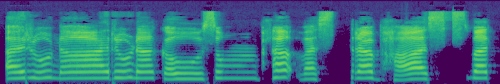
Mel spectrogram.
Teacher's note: ಸೋ all the ಭಕಾರಸ್ ಆರ್ ಮಹಾಪ್ರಾಣಸ್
